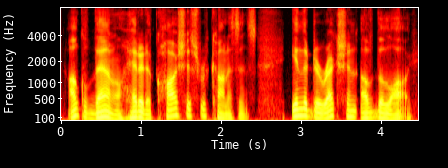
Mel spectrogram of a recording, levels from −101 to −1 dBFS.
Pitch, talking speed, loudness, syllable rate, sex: 100 Hz, 160 wpm, -20 LUFS, 5.6 syllables/s, male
